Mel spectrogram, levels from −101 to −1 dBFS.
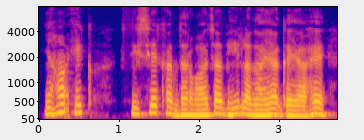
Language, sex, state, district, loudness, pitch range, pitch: Hindi, male, Jharkhand, Ranchi, -14 LUFS, 145-175 Hz, 155 Hz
